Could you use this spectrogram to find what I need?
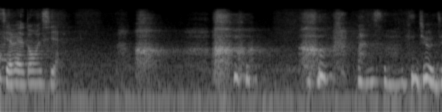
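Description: A young woman talks brightly and playfully close to a phone microphone.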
